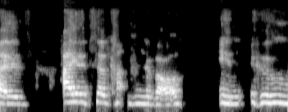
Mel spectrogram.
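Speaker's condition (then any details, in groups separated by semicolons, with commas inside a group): Cerebral palsy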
